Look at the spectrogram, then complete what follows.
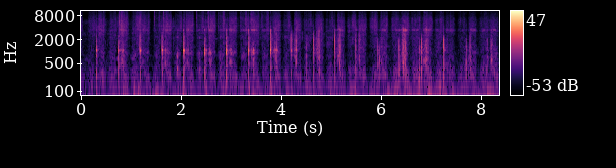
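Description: Stone roller on a flat stone grinding slab (sil-nora), pushed back and forth to grind dry-roasted cumin and dried red chillies: repeated stone-on-stone scraping and knocking, about two strokes a second.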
